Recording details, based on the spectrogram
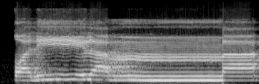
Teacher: कैसे, नून तनवीन के बाद अगर हुरूफ जर मलून में से कोई हर्फ आ जाए तो गुन्ना होता है, यहाँ मीम हुरूफ जर मलून में से है, तो यहाँ पे क्या हो रहा है, इदगाम जर मलून तनवीन का, तो एक अलिफ की मिकदार गुन्ना किया जाएगा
